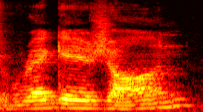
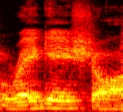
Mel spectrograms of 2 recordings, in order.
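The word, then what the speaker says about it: Regé-Jean: name wrong oh yeah it's reggae jean and i thought somebody was saying reggae shawn and i couldn't stop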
